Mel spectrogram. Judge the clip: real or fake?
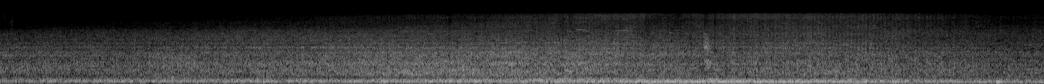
real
